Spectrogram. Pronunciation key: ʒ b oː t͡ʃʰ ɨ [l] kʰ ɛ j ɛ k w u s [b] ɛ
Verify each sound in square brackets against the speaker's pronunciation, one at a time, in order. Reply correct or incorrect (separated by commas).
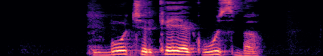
incorrect, correct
